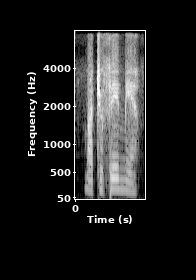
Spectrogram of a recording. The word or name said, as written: Macho femea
